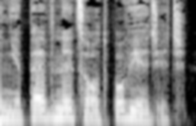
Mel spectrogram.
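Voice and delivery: ordinary delivery

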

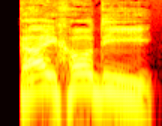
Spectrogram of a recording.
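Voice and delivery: witch's cry. A narrator's reading. Witch scornfully answers the Cossack, calling out. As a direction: call it out as the witch. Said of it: "zawołała wiedźma".

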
